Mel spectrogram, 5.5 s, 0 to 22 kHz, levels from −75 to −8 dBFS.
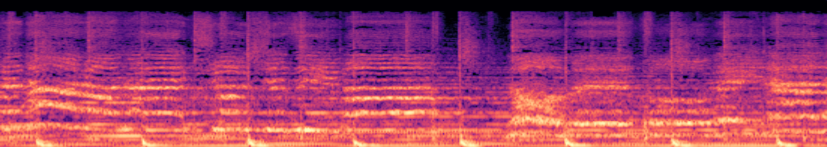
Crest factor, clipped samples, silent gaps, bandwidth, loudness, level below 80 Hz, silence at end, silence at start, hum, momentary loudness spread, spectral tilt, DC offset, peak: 12 dB; under 0.1%; none; 16 kHz; -12 LUFS; -20 dBFS; 0 s; 0 s; none; 3 LU; -4.5 dB/octave; under 0.1%; 0 dBFS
